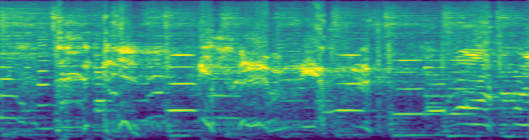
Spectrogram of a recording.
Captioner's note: coughing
